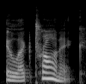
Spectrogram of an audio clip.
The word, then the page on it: electronic: ilektrɑ’nik; イレクトロォニック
